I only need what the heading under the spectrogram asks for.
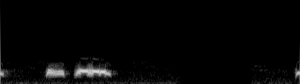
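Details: A single short phrase from a decoy spotted dove in the 'thổ' voice style: one brief coo and then a longer, slightly trembling coo, low and mellow, followed by quiet.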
